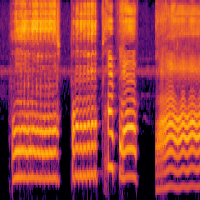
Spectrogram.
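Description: A cartoon alien voice speaking a made-up gibberish language: three short, wobbling, sing-song phrases.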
